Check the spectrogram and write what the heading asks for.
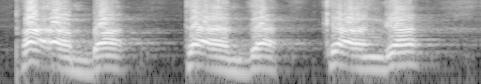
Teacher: If the sound, you have two of them, pa and ba, ta and da, ka and ga, the first one is voiceless, the second one is voiced.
